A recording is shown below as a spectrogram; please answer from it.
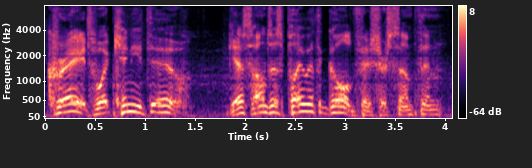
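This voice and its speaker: High, brash teenage delinquent. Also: male voice, expressive, moderate pace, vocal fry, fairly bright tone, a little hiss or hum. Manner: brash, swaggering. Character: hot-headed, dim teenage delinquent sumo wrestler. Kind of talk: anime dub acting. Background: music.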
